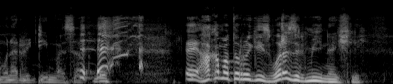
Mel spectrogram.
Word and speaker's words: Haka Matorokosi: So when you released Haka, Matorokosi, Hey. that's how you pronounce it, ne?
